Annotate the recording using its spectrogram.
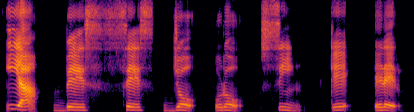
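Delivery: very slow syllable count, "a veces" drawn together; slow teaching scansion with the vowels merged; scanned with synalepha. Shown as a demonstration. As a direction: spell out the metre slowly, joining the vowels. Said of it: "Así que lo voy a juntar".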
